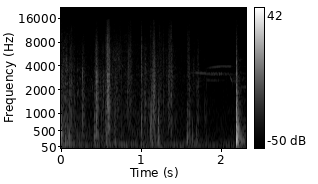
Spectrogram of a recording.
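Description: Footsteps of a woman walking in while carrying a bowl of water: several soft, uneven steps, then one sharp knock followed by a brief thin ringing tone.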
